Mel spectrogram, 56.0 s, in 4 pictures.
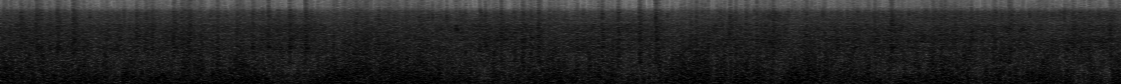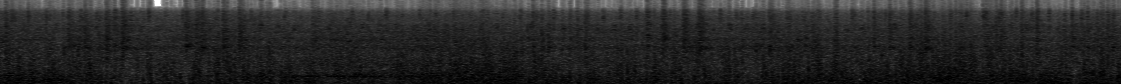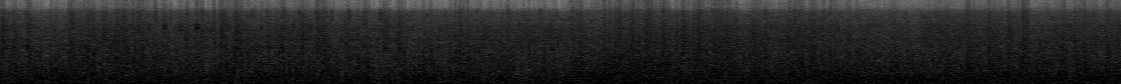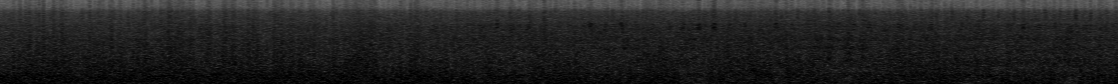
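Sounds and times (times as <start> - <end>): train coaches running on track: 0.0 - 56.0
wind buffeting microphone: 0.0 - 56.0.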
